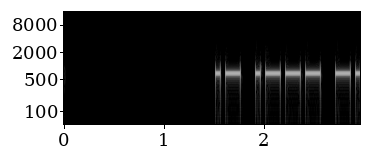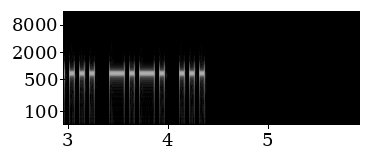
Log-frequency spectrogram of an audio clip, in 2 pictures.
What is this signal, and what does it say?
Morse code, heard as a keyed tone, about 24 wpm, 700 Hz. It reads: AJ6CS
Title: Speed Racing - USA 2x2 Call Signs 20wpm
